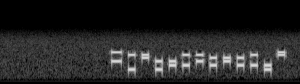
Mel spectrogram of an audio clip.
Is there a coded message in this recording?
Yes: multi-frequency trunk signalling (R1, as on North American trunks) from 1.1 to 2.8 s, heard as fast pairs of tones, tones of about 70 ms, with hum. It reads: KP 70238956581 ST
